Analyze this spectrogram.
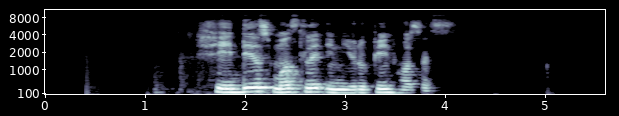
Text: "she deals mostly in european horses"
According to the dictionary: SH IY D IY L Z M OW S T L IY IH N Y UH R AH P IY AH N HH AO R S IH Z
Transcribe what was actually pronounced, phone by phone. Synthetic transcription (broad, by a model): SH IY D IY L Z M OW S T L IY IH N Y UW R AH P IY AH N HH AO S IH S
